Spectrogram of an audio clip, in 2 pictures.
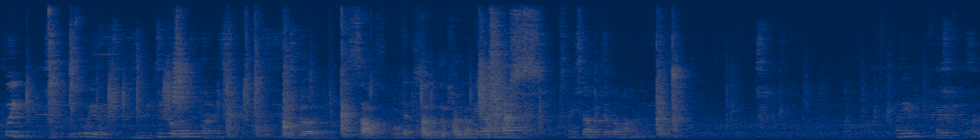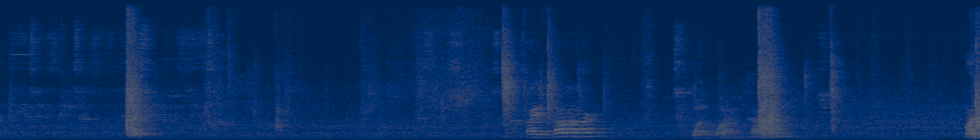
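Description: Mahjong tiles clack and click against each other and the table.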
